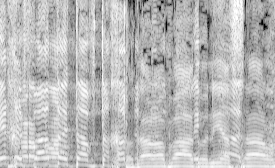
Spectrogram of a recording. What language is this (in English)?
Hebrew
